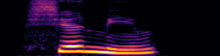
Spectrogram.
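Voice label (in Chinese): "鲜明" Chinese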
